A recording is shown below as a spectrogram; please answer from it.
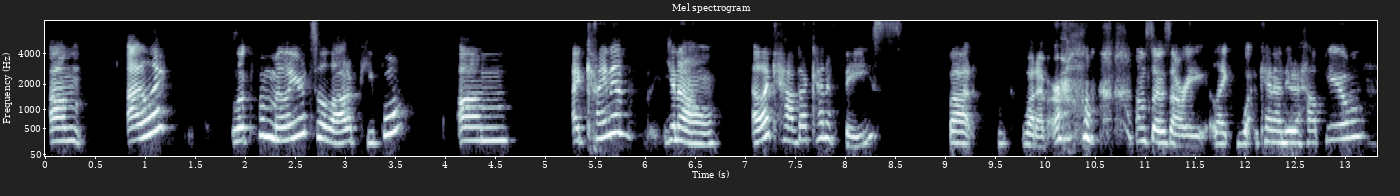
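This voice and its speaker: A woman's voice: sits high, lively intonation, measured pace, fairly bright tone. A young woman playing a ditzy, casual, apologetic chief operator in a comic play, hesitant and full of filler words. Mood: breezy, apologetic. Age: young adult. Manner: hesitant, filler-laden valley-girl phrasing. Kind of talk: comic stage-play acting over video call. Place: small plain room at home. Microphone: webcam video call.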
